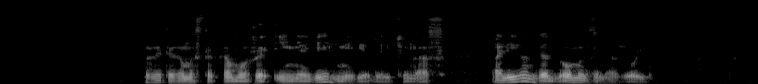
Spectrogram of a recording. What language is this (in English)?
Belarusian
